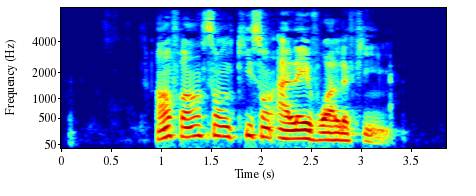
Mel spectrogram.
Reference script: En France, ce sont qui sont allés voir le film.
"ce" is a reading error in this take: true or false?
true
